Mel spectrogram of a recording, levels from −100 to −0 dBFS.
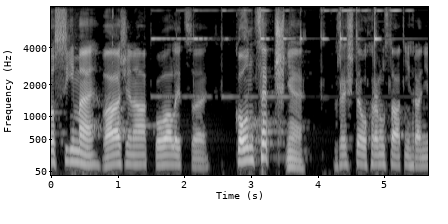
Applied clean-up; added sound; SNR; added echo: classical method spectral subtraction.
